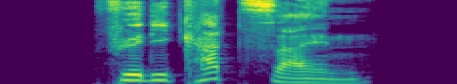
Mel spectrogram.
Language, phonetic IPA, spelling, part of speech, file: German, [fyːɐ̯ diː ˈkat͡s zaɪ̯n], für die Katz sein, phrase, De-für die Katz sein.ogg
